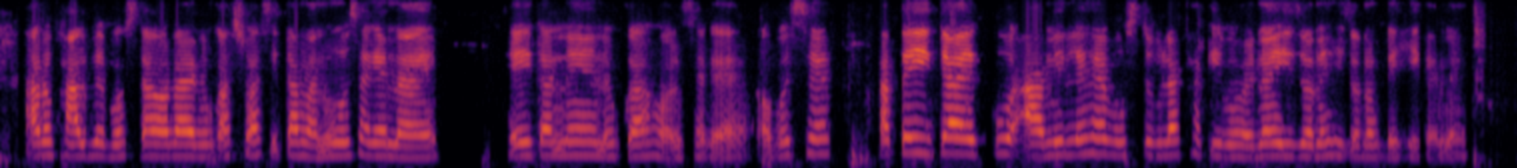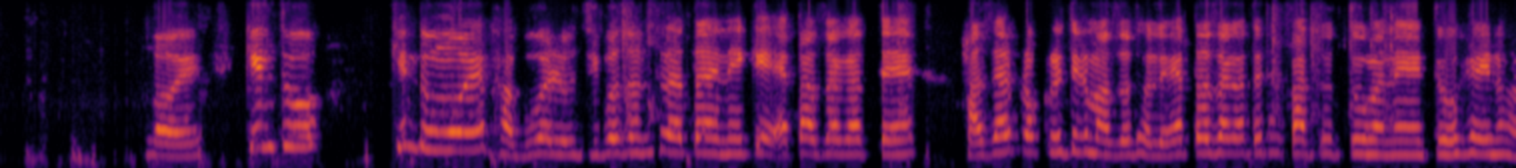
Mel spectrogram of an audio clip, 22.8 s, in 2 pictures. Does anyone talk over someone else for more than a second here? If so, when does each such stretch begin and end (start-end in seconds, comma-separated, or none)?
none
